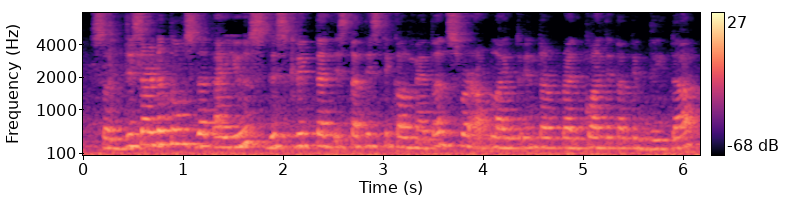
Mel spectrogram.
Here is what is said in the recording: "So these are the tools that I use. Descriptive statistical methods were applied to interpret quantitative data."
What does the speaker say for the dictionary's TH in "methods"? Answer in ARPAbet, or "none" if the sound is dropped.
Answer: T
